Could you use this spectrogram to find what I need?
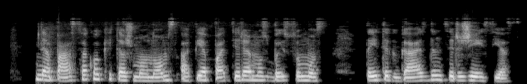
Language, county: Lithuanian, Telšiai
